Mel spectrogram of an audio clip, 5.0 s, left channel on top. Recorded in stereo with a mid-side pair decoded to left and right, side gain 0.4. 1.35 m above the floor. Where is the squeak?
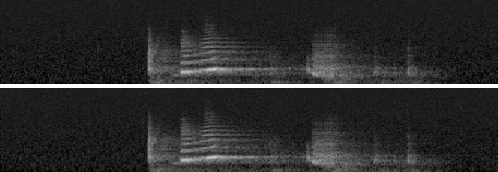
10° right, 4 m.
